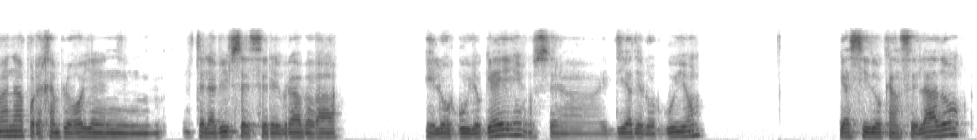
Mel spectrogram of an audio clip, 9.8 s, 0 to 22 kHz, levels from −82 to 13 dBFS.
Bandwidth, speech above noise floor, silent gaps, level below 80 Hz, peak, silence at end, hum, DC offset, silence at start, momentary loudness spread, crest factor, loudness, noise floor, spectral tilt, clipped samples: 9.4 kHz; 57 dB; none; -62 dBFS; -4 dBFS; 0.15 s; none; under 0.1%; 0 s; 10 LU; 16 dB; -18 LUFS; -75 dBFS; -5 dB/octave; under 0.1%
